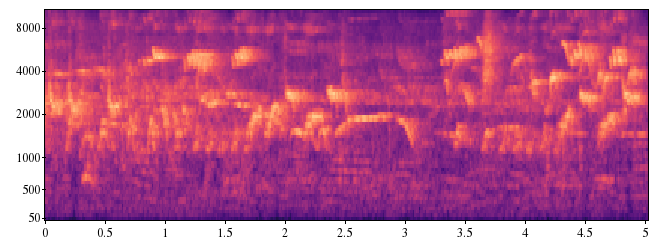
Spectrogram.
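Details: Contest white-rumped shama, freshly past its moult, in full song straight away on the contest pole and placing second. Varied whistled phrases and sharp chirps in quick succession, some rising and falling, over a busy background of other birds and murmuring crowd.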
